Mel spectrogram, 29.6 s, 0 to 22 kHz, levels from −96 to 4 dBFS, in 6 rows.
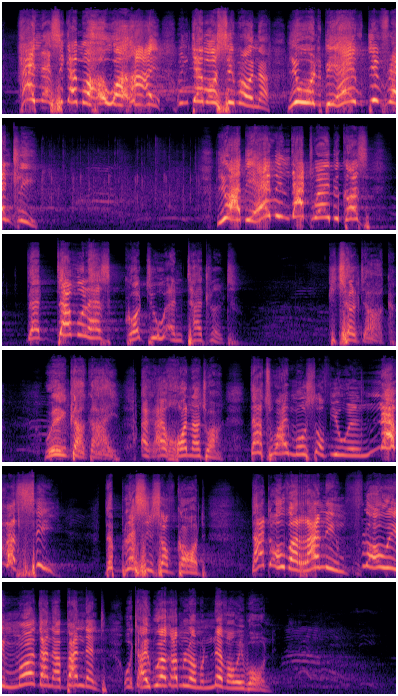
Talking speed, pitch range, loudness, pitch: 75 wpm, 275-415 Hz, -20 LUFS, 340 Hz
